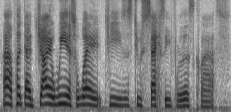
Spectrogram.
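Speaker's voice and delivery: high, loud mock shriek from a teacher; hammed-up teacher yelling at the class; mock teacher scream. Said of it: "screaming at me".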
